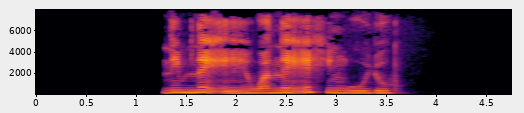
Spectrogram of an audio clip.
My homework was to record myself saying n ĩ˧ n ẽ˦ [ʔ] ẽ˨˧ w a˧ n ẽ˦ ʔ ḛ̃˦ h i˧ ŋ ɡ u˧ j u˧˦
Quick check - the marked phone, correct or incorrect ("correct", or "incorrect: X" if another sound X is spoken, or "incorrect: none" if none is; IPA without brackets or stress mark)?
correct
